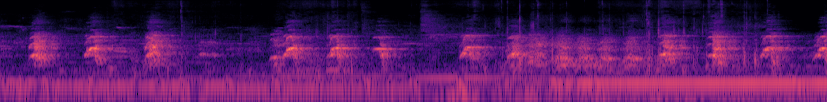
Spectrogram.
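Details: Young German Shepherd puppy, eight weeks old, long coat in liver sable, barking in a rapid, slightly irregular string of high yappy barks, roughly two per second, some notes ending in a whine, over a low steady hum.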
